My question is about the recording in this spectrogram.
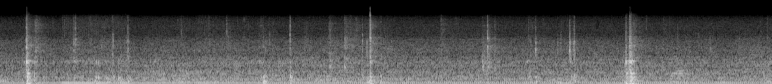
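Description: A few sharp clicks of a computer keyboard and mouse as text is edited, three of them louder than the rest, spaced a couple of seconds apart. Under them runs a steady low hum and hiss.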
